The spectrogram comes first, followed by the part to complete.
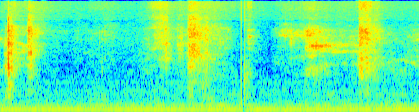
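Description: Faint rustles and a few light clicks of items being handled in a package box, over a steady low electrical hum.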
